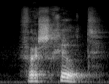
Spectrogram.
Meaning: inflection of verschillen: 1. second/third-person singular present indicative 2. plural imperative
- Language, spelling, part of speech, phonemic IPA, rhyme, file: Dutch, verschilt, verb, /vər.ˈsxɪlt/, -ɪlt, Nl-verschilt.ogg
